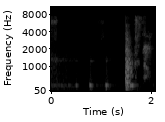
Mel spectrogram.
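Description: Near silence on the webinar line with a few faint ticks, then a brief sound of under half a second about one and a half seconds in, just before the caller's microphone carries her voice.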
